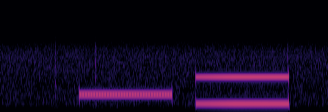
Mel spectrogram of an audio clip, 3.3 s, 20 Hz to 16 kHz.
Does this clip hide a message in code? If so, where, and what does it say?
Yes: aircraft SELCAL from 0.8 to 2.9 s, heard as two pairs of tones, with static crashes. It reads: GH-AQ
